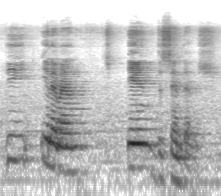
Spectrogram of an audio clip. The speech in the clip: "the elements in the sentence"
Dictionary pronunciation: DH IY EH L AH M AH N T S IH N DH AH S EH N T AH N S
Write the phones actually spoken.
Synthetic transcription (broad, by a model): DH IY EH L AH M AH N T IH N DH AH S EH N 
